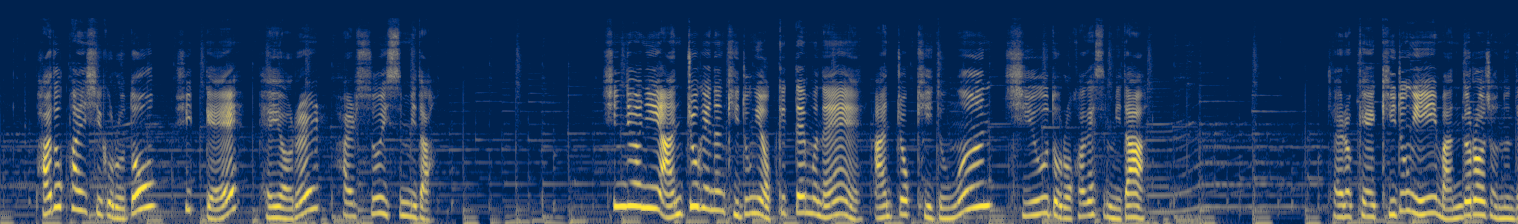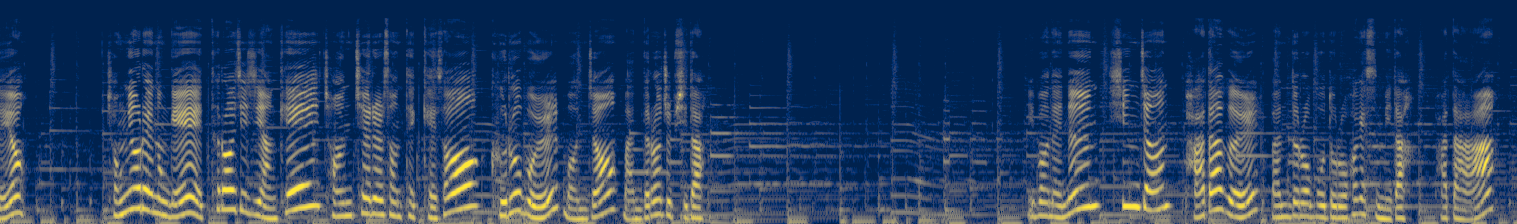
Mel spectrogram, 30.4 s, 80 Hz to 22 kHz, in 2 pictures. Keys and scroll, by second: 8.2-11.6 typing, 12.7-13.5 typing, 16.0 typing, 26.4 typing, 30.0 typing.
